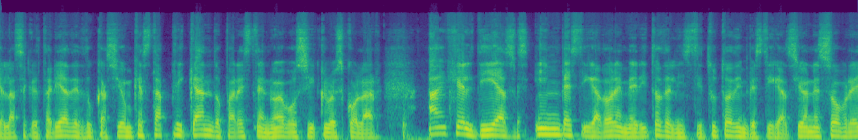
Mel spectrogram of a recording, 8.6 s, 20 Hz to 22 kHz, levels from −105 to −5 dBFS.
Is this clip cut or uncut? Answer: cut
